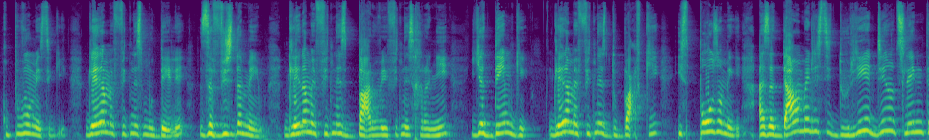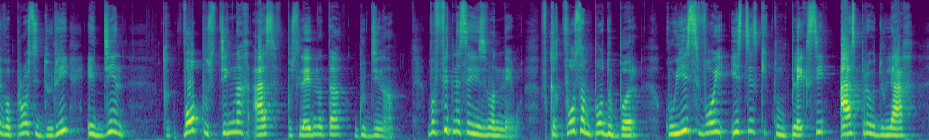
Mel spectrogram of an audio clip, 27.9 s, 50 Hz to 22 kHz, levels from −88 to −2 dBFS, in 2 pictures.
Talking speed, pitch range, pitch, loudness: 115 wpm, 200-265 Hz, 225 Hz, -15 LUFS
